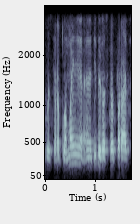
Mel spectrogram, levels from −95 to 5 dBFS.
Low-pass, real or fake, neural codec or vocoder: 3.6 kHz; fake; codec, 16 kHz, 16 kbps, FreqCodec, smaller model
